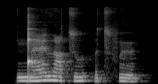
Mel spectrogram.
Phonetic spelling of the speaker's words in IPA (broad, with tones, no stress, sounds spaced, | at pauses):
ŋ͡ǃ æ˨˥ ð ɑ˥˧ t͡s u˨˥ h ʊ˩˧ t͡s f ə̃˧˩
